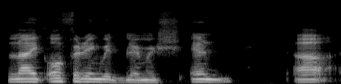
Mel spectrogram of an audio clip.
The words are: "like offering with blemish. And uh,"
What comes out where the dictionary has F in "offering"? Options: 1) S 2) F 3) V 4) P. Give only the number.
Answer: 2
